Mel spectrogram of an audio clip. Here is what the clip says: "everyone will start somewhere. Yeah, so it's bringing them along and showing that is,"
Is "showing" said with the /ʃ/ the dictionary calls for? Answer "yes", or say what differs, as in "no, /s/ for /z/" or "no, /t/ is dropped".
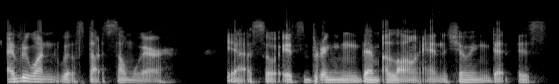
yes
